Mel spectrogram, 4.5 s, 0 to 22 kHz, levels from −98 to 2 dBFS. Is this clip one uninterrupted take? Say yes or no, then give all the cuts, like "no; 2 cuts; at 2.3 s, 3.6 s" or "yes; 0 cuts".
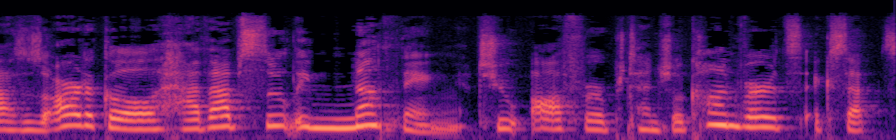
yes; 0 cuts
